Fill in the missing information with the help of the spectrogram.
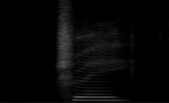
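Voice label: "chui", first tone, Chinese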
